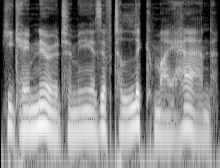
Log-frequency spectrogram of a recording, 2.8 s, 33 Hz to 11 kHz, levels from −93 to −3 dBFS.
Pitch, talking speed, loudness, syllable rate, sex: 115 Hz, 240 wpm, -16 LUFS, 4.7 syllables/s, male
